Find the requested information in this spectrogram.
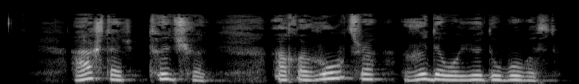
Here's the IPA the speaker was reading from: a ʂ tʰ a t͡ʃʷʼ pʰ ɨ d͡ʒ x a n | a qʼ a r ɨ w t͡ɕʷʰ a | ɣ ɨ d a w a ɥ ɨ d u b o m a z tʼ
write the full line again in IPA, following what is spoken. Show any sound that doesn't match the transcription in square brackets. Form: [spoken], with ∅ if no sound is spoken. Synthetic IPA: a ʂ tʰ a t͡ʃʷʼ [tʰ] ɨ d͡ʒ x a n | a qʼ a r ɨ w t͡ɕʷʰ a | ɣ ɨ d a w a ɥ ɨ d u b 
